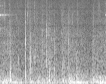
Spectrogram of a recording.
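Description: Faint hoofbeats of a ridden horse moving on arena dirt footing, a quick, slightly uneven run of knocks several times a second.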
